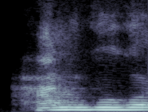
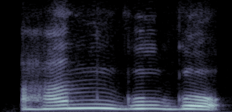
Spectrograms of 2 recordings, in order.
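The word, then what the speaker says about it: 한국어: इसका जो प्रशन है उच्चारण से होगा अंग गु गो हंग गुगो हन नहीं हंग गुगो अंगो है ना ये देखिए ये अंगो साउंड है ना ओके ओके हंग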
